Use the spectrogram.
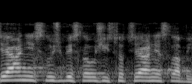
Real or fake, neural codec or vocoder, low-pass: fake; codec, 16 kHz, 16 kbps, FreqCodec, smaller model; 7.2 kHz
